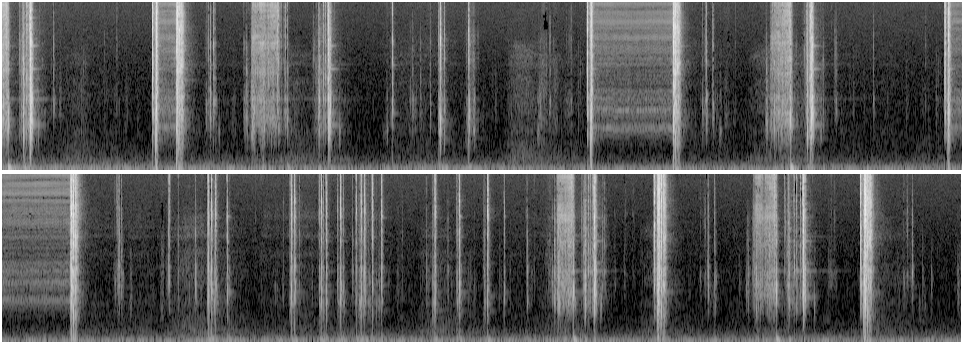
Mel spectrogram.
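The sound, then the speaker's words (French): A film camera is wound and fired again and again. Many sharp shutter clicks and short, ratcheting winding bursts are separated by quiet gaps. “L'appareil photo. En tout cas, l'appareil photo argentique, c'est-à-dire avec tous ces bruits. Lorsqu'on l'arme, le déclic,”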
